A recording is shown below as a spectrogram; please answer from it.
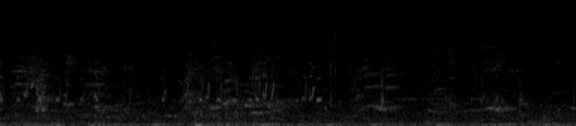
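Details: Pet guinea pigs Meadow and Sandstorm at playtime with a soccer ball and an American football; short curved squeaky chirps and chutters repeat through the clip over a steady low rumble.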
